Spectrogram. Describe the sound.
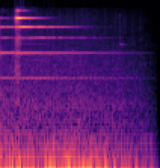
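A bicycle bell gives a single bright ring that lingers as a shimmering tone and slowly fades to silence.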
